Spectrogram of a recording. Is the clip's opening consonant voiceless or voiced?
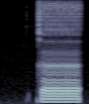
voiceless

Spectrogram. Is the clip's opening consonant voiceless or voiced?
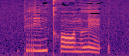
voiceless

